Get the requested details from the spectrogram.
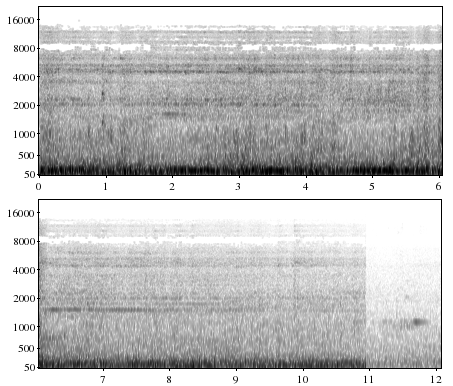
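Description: A tram rumbles past close by on its rails.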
